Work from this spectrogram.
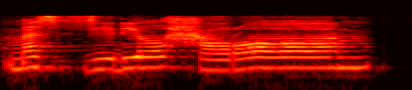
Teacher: RO nya harus dibaca panjang Karena ada Alif sukun sebelumnya fathah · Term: Mad thobii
